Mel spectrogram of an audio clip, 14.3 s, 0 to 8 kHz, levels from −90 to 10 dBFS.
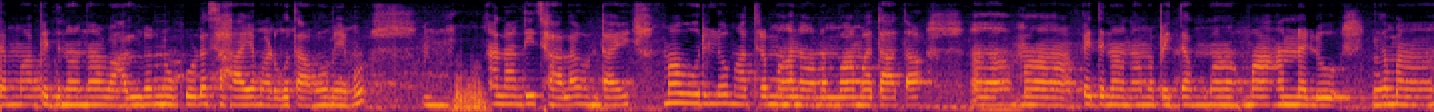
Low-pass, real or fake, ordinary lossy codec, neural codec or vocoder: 7.2 kHz; fake; none; autoencoder, 48 kHz, 128 numbers a frame, DAC-VAE, trained on Japanese speech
